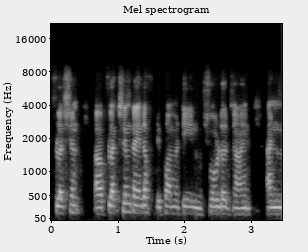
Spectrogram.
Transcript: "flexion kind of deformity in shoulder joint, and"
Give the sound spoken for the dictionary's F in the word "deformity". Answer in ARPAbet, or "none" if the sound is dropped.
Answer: P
